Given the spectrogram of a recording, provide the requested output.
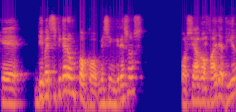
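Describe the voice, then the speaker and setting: Somewhat breathy, a man speaks in a dark, mellow tone with very wide pitch swings. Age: 30s. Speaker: youtuber. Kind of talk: interview.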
